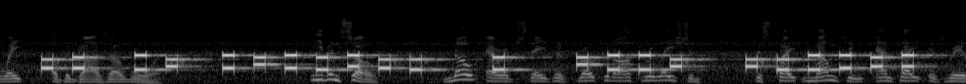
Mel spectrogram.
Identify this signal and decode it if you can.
DTMF, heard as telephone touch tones, dialled by machine, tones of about 120 ms, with room echo and speech in English. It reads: 45 37 6062941 2 0337 713689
